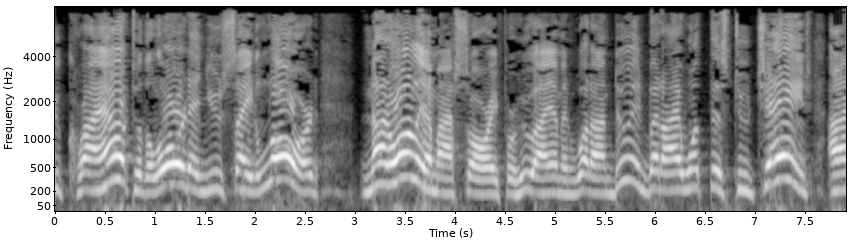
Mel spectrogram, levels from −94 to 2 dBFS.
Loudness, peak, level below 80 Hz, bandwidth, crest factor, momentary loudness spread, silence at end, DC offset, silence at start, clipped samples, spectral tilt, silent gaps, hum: -10 LUFS; 0 dBFS; -46 dBFS; 8 kHz; 10 dB; 10 LU; 0 s; under 0.1%; 0 s; under 0.1%; -3.5 dB/octave; none; none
